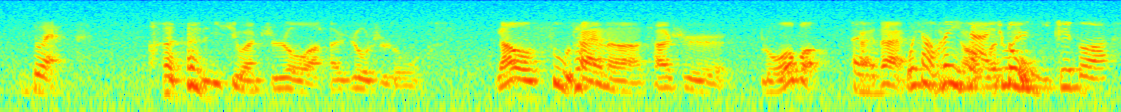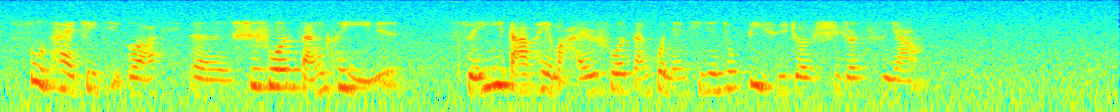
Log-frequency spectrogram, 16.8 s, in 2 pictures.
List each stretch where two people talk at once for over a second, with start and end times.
6.5-7.8

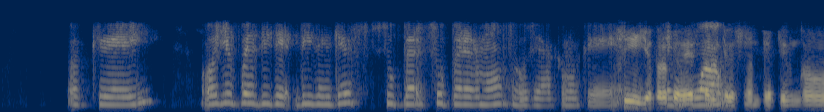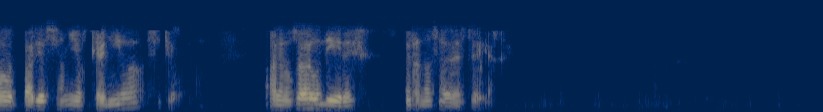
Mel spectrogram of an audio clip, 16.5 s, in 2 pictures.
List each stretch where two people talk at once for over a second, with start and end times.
6.1-7.3

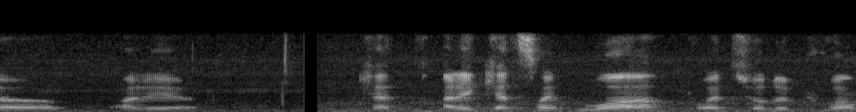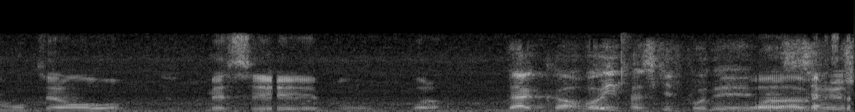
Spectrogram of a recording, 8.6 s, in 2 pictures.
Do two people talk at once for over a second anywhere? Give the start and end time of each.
none

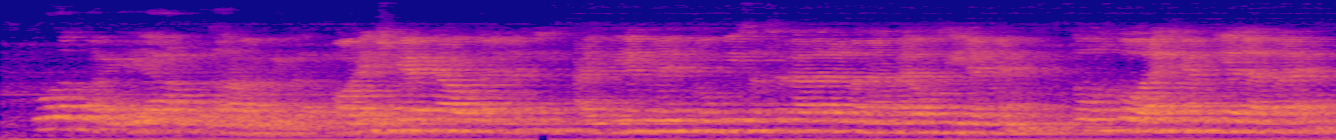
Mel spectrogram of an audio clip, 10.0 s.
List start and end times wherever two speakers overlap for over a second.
1.6-2.9

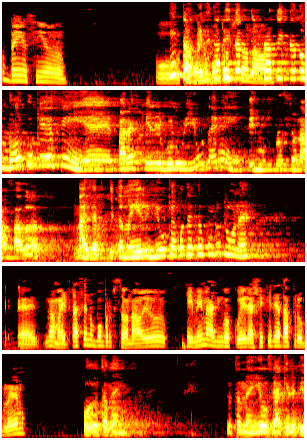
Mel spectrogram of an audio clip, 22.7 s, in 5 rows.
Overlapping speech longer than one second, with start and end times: 2.5-4.1

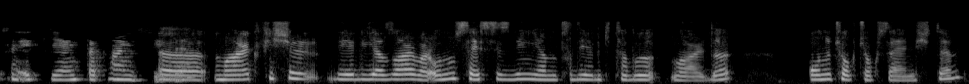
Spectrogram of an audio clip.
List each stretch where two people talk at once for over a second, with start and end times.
none

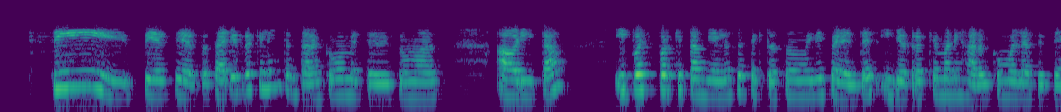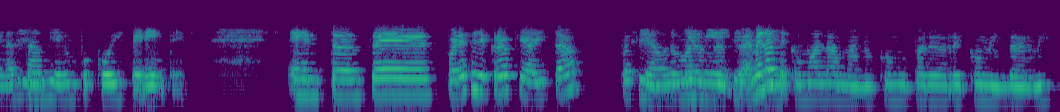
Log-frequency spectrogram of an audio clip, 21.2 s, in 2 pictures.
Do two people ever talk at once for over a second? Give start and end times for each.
16.9-18.7

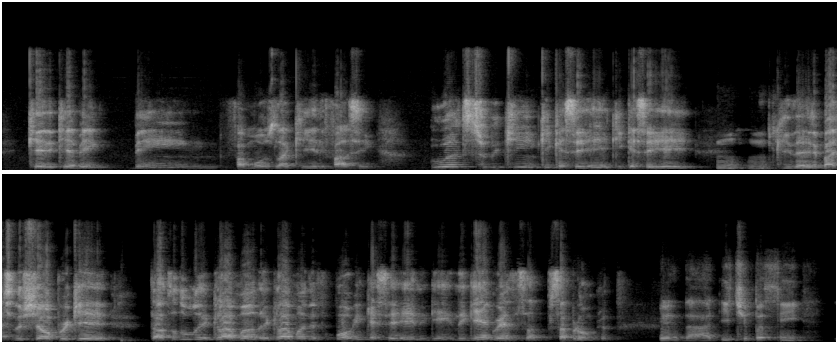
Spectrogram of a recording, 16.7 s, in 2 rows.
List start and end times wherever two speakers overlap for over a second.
none

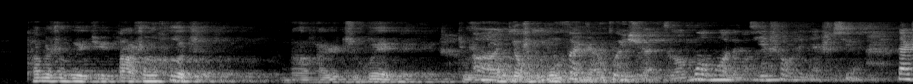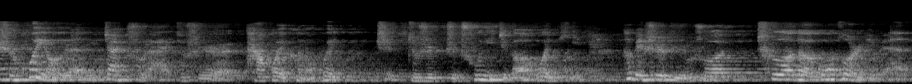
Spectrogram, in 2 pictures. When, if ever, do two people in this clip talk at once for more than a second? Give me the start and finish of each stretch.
4.7-6.3

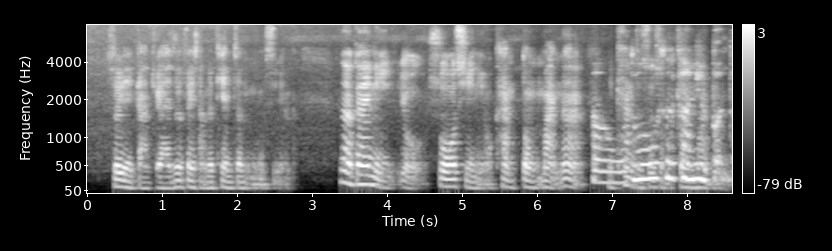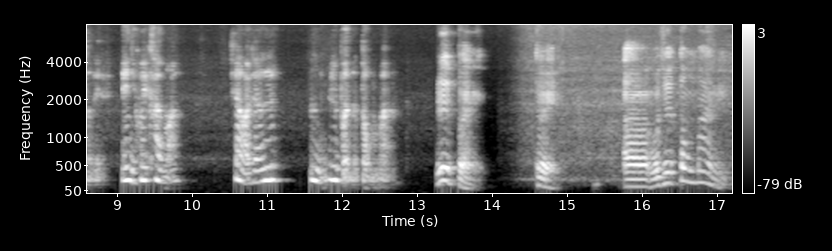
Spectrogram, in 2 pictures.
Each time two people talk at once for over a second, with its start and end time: 7.0-8.4

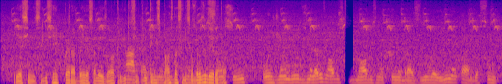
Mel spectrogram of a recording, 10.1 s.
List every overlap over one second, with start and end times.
2.5-4.5

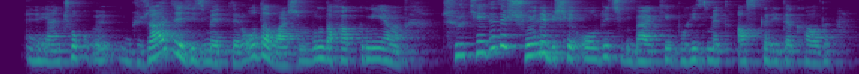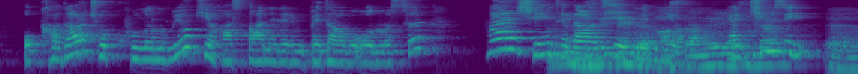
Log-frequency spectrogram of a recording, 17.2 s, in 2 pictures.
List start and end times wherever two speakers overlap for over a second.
14.0-15.4

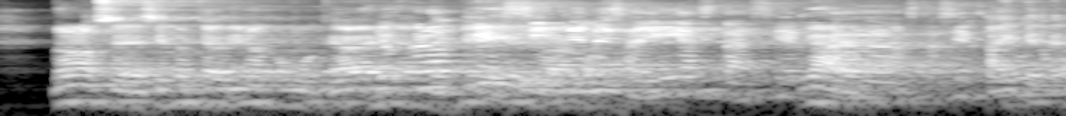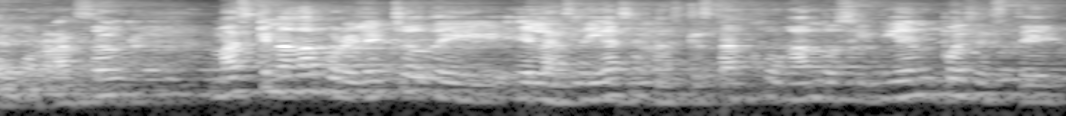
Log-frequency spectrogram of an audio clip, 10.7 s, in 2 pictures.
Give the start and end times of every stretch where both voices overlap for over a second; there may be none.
1.8-3.1

